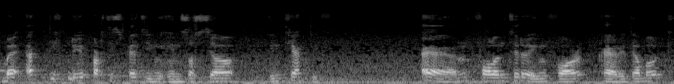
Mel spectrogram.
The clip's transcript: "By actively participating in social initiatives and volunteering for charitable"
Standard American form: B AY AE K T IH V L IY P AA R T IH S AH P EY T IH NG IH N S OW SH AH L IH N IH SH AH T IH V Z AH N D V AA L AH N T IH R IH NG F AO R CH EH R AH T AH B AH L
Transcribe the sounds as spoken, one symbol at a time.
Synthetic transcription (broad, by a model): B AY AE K T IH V L IY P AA R T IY S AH P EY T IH NG IH N S OW S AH L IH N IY AH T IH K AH N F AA L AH N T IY R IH NG F AO R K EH R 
